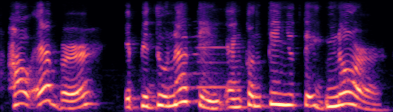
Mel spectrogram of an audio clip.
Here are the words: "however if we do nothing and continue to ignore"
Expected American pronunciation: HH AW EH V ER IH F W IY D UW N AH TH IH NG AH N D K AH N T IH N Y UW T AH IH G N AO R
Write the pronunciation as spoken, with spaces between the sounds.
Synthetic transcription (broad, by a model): HH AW EH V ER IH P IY D UW N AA T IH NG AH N K AH N T IH N Y UW T AH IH G N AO R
